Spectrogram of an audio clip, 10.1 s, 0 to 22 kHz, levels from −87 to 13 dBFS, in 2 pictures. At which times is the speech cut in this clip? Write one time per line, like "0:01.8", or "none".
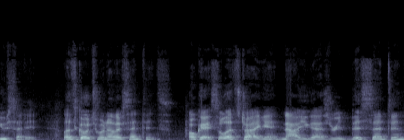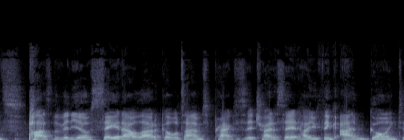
0:05.4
